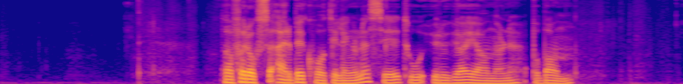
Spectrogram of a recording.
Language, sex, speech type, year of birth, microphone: Norwegian, male, read, 1981, Shure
